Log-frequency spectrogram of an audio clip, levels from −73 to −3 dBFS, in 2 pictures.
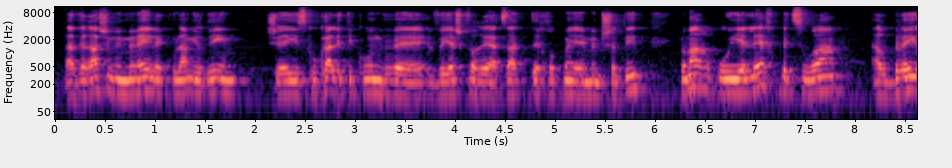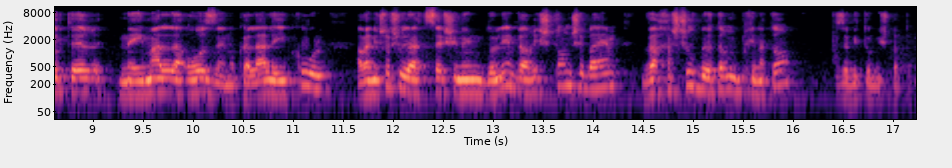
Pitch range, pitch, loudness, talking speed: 125-170 Hz, 135 Hz, -26 LUFS, 135 wpm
